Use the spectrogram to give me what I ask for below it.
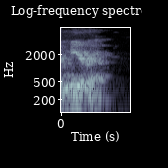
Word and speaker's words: Nero: And then, of course, there's the one about the Emperor Nero, but I can't really say anything else about it. Because rhymes with zero.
